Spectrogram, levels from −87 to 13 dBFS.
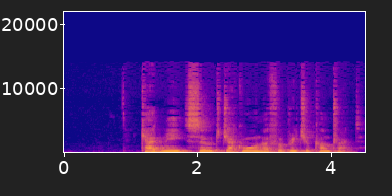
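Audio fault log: Throughout: Vorbis compression, likely at a low setting, something like 35 kbps. Nothing comes through above 14.2 kHz, and the treble is quantised so coarsely that its fine detail turns to hiss, so the speech sounds grainy and consonant attacks come out smeared.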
